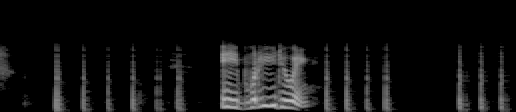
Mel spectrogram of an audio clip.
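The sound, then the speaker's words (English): Sharp taps on glass ring out in a steady series, pause while someone briefly speaks, then resume in another quick run of knocks followed by a few more. “I'm pretty sure we aren't supposed to be tapping the glass, though.”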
